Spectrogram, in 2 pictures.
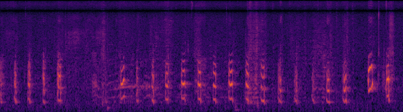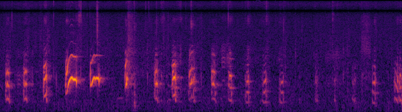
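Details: Twelve-day-old Rhodesian Ridgeback puppies indoors: continuous thin whimpers and squeals repeated about twice a second, a few louder wavering cries near the middle, over sixteen seconds.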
